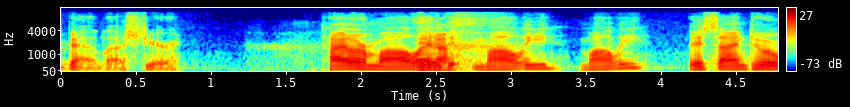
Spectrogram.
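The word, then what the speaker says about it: Mahle: Tyler Molly. Molly, you're right.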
